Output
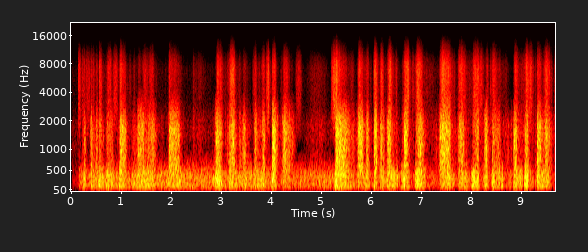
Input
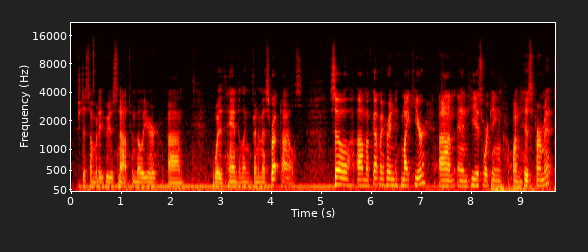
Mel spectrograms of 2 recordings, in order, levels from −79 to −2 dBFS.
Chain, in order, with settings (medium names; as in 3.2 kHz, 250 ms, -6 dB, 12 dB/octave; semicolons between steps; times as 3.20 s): noise-vocoded speech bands 3; trim +8.5 dB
